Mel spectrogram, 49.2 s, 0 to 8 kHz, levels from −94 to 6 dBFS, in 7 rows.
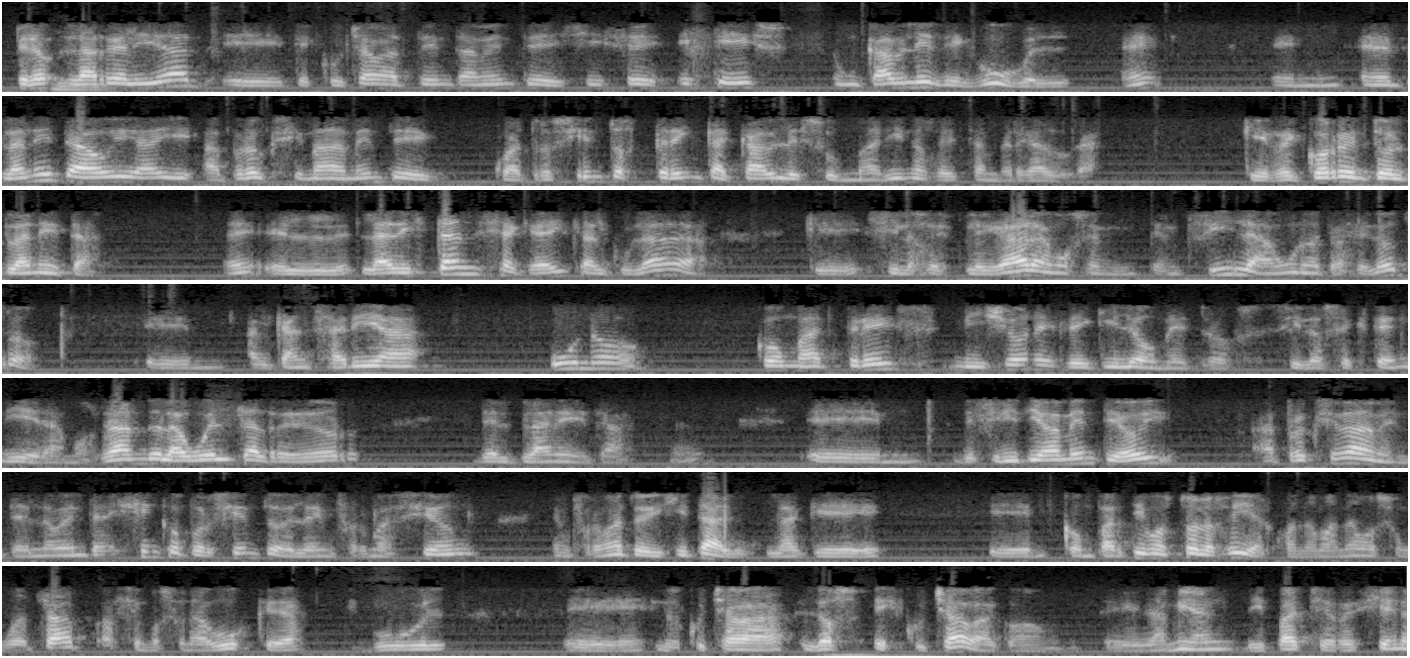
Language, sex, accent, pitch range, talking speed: Spanish, male, Argentinian, 115-150 Hz, 130 wpm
